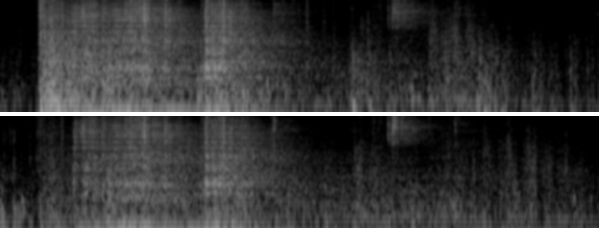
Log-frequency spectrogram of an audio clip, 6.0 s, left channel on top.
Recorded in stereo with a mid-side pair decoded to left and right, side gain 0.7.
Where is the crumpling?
10° left, 4 m.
